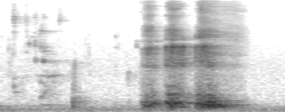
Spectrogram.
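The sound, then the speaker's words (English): A wet sipping sound of a person drinking water, with two or three quick slurps and swallows in about a second, following a brief tap and then fading to quiet. “I'm just going to have a sip of water.”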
